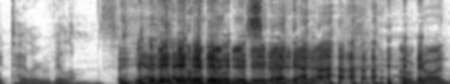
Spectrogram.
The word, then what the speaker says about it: Willems: It says, sounds like villains with a soft V as in village, but it's a W.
